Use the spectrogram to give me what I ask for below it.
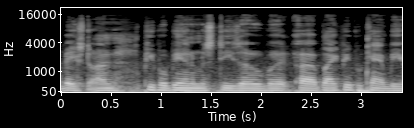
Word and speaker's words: mestizo: Mezito, or that's a race? Mestizo?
